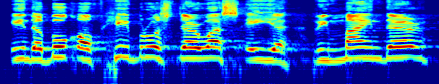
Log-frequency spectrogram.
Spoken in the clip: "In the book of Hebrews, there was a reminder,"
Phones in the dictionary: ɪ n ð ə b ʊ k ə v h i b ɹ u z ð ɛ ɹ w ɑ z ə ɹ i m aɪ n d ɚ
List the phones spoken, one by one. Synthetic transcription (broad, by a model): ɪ n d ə b ʊ k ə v h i b ɹ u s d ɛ ɹ w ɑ s ə ɹ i m aɪ n d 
